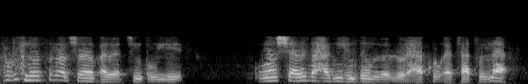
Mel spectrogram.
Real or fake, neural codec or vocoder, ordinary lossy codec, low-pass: fake; codec, 16 kHz in and 24 kHz out, 0.6 kbps, FocalCodec, streaming, 4096 codes; none; 3.6 kHz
